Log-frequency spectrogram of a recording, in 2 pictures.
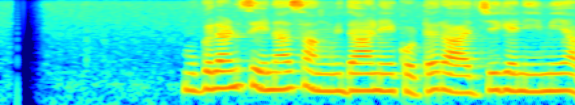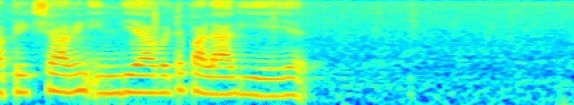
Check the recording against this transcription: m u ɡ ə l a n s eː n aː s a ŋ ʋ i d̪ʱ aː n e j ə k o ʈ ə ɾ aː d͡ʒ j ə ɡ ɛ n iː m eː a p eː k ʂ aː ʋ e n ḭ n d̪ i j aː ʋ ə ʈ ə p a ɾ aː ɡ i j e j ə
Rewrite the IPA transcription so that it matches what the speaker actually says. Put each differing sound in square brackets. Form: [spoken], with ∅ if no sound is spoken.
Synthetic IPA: m u ɡ ə l a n s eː n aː s a ŋ ʋ i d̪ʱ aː n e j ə k o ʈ ə ɾ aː d͡ʒ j ə ɡ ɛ n iː m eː a p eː k ʂ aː ʋ e n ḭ n d̪ i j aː ʋ ə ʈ ə p a [l] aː ɡ i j e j ə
